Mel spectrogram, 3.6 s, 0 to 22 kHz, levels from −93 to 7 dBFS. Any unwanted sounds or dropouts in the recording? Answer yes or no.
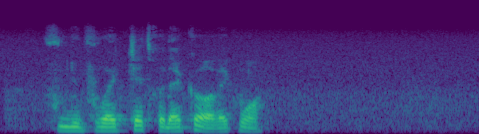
no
